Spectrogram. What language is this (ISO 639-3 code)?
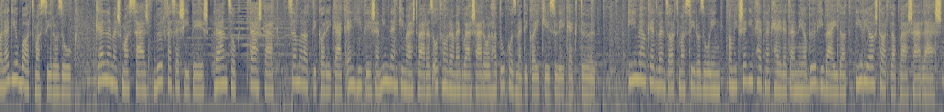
hun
